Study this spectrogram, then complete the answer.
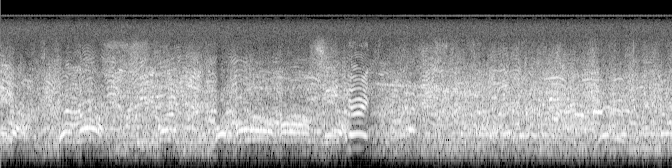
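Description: Many people in a crowd talk at once.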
